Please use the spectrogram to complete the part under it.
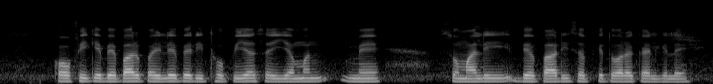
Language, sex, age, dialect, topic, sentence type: Magahi, male, 25-30, Western, agriculture, statement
